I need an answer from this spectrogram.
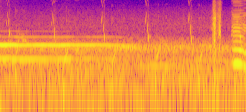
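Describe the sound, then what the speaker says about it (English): A wolf howls in the video game Okami, a long wavering tonal cry with sliding pitch layered over ambient game music, moderately faint and alone without talk. "What about that dramatically timed wolf howl?"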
